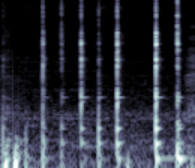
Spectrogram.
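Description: A carbon fiber micro quad frame without Nyogel is tapped seven times, each tap giving a sharp, bright click with a brief ring over a low rumble. This frame rings out longer than a comparison frame that has Nyogel, though the comparison is unfair because the two frames have different arms.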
